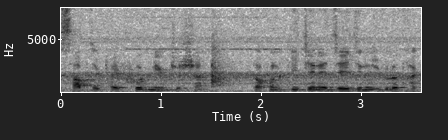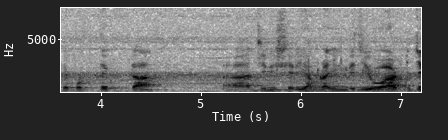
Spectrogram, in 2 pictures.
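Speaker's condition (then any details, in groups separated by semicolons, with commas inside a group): No condition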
